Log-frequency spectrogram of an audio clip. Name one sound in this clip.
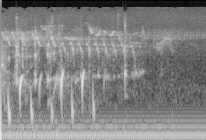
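A man gulps down a drink.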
